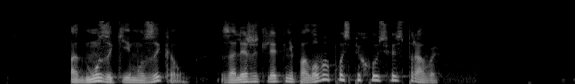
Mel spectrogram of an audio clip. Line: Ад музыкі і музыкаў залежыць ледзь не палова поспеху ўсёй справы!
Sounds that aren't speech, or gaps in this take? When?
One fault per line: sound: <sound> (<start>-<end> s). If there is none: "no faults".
no faults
